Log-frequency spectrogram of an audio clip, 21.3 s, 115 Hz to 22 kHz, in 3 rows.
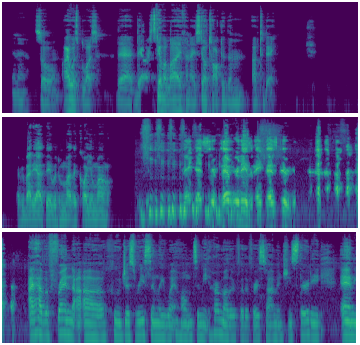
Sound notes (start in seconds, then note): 9.9 laughs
